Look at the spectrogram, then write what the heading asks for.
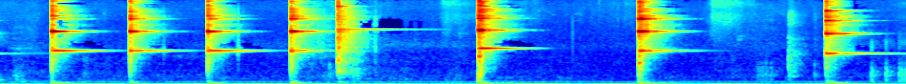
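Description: Water-filled musical glasses struck one at a time to play a tune, eight bright ringing clinks at a steady, slightly uneven pace, each with a short glassy decay, close and clear with no talking.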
